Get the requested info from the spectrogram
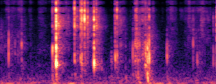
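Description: Foil wrapper of an Upper Deck hockey card pack crinkling in the hands, a quick run of faint, sharp crackles starting about half a second in as the pack is gripped at its top edge to be opened.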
